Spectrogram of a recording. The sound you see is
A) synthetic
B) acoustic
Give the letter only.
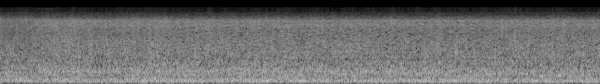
B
